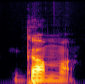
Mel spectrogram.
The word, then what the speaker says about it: Ghamma: have is the letter Ghamma. This is the letter Ghamma or Ghamma, because actually, sorry, it's pronounced as a Gha. It's a letter that does not exist in English, but it's in Arabic.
